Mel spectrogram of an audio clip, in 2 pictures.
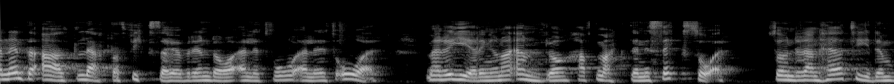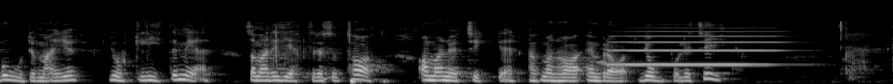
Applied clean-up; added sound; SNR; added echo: classical method log-MMSE.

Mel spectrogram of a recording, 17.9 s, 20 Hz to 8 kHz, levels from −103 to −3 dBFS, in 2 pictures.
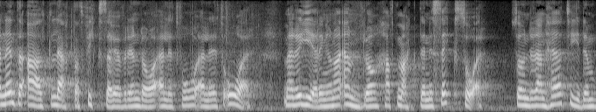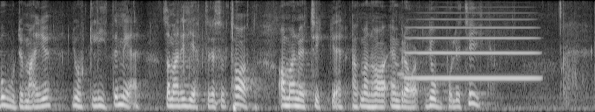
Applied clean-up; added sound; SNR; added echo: none; Trumpet; 5 dB; none.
